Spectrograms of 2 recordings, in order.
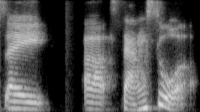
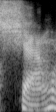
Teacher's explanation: we pronounce sang sủa, not shang, right? With the S.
